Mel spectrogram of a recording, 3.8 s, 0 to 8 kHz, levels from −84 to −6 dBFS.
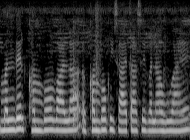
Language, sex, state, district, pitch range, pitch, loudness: Hindi, female, Bihar, Gopalganj, 205-220 Hz, 210 Hz, -31 LUFS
